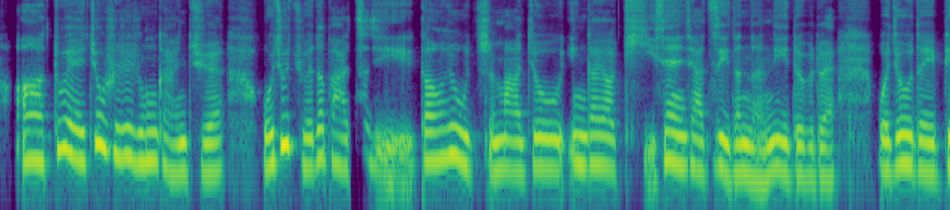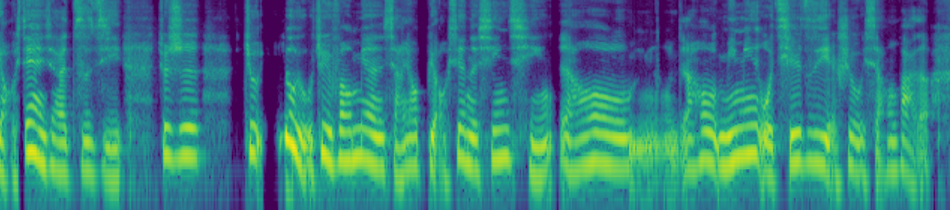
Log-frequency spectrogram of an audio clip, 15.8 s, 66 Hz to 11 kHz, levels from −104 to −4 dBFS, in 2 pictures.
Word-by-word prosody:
啊， 220 0 +1
对， 250 0 +2
就 325 +7 +4
是 250 -4 -1
这 245 - +1
种 215 0 +1
感 175 -6 -1
觉。 170 +1 -4 0.3
我 195 - +3
就 330 - +7
觉 195 -13 -3
得 235 - 0
吧， 205 -4 -6
自 245 - -12
己 335 +9 -6
刚 220 +2 0
入 240 -5 +3
职 175 - -6
嘛， 180 0 0
就 185 +1 +1
应 205 -1 -1
该 200 +1 -1
要 195 -1 -2
体 - - -9
现 220 -2 +1
一 - - +2
下 185 -3 -4
自 195 - -6
己 180 - +5
的 165 - -2
能 155 -1 +1
力， 180 -1 +3
对 160 -1 -3
不 150 - -7
对？ 150 -1 -6 0.3
我 180 -1 +1
就 200 +2 +4
得 175 -2 0
表 170 +2 -2
现 270 -1 +5
一 - - +3
下 180 -3 -2
自 175 +2 -4
己， 150 -3 -5 0.3
就 250 - 0
是 245 0 +1 0.3
就 - - -1 0.2
又 360 -4 +10
有 - - +4
这 255 -5 +3
方 225 +1 +2
面 220 -5 +3
想 160 -5 -6
要 190 +2 -1
表 - - -3
现 235 -4 -2
的 190 - +3
心 230 +6 -1
情， 160 -8 -3
然 185 -3 -4
后 200 -3 +2
嗯， 325 +1 -6
然 185 - -5
后 220 +1 +1
明 200 +4 +5
明 255 +1 +3
我 160 - +2
其 205 - 0
实 220 - +4
自 215 - -6
己 210 -1 -1
也 175 -3 +3
是 145 +7 -6
有 170 - -3
想 175 +2 -7
法 180 - -6
的， - - -10
200 Hz, 290 characters per minute, -22 LUFS, 175-230 Hz, 0.3 s, 又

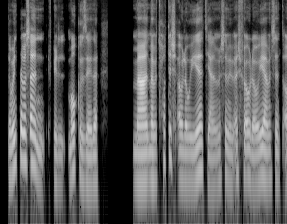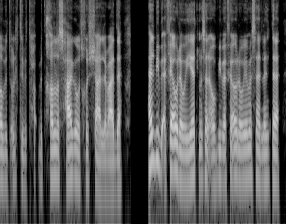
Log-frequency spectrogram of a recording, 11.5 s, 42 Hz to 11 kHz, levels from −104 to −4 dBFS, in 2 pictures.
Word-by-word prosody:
طب 135 - -2
أنت 180 +7 0
مثلًا 190 - +5 0.2
في 125 - -2
الموقف 115 +7 -4
زي 115 -2 -1
ده، 120 +1 -3 0.7
ما 120 0 +9
ما 125 0 +1
بتحُطّش 200 - -1
أولويات؟ 130 +4 0
يعني 110 +1 -3
مثلًا 135 +3 -3
ما - - -5
يبقاش 140 +4 -3
في - - -2
أولوية 125 -1 0
يعني 130 -2 +4
مثلًا 130 0 -4
آه، 125 - -1
بت 125 0 -14
قُلت 125 0 -13
بتح 110 -2 -14
بتخلّص 130 +1 -2
حاجة 130 +2 +1
وتخُش 125 0 -5
على - - +3
اللي 100 0 -3
بعدها. 100 0 0 0.6
هل 180 +3 +5
بيبقى 210 0 -3
في 170 - +2
أولويات 130 -3 0
مثلًا، 130 - -3
أو 115 - -3
بيبقى 125 -1 -5
في - - -5
أولوية 130 -1 -3
مثلًا 135 -1 -3
إن 120 - -11
أنت 125 -1 -2
125 Hz, 215 wpm, -27 LUFS, 120-135 Hz, 0.7 s, ما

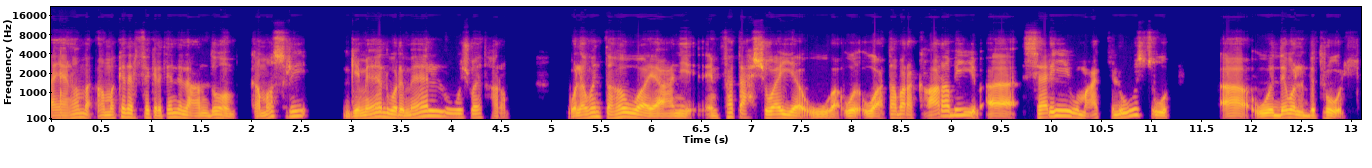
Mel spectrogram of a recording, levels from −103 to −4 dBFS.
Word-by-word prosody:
آه، - - 0
يعني 95 +2 -2
هُم 130 - -1
هُم 100 +1 -1
كده 140 +5 0
الفكرتين 130 +2 -2
اللي 110 -4 +1
عندهم 90 -1 -1 0.2
كمصري: 165 +1 -2 0.4
جِمال 110 +11 +1
ورِمال 125 - +2
وشوية 130 -2 -2
عرب، - - -8 0.6
ولو 150 - +1
أنت 155 -4 -3
هو 135 +1 +3
يعني 85 0 +1 0.2
انفتح 90 +12 -3
شوية 115 -1 +4
و 80 +1 0
و - - +3
واعتبرك 120 -1 -1
عربي 200 +4 +1
يبقى 85 -1 +1
ثري 160 +8 +3
ومعاك 130 - -2
فلوس 160 - -1
و 100 -2 +1 0.6
آه 90 +1 +2
ودُوَل 95 +7 +3
البترول. 95 - 0
120 Hz, 140 wpm, -20 LUFS, 95-145 Hz, 0.6 s, شوية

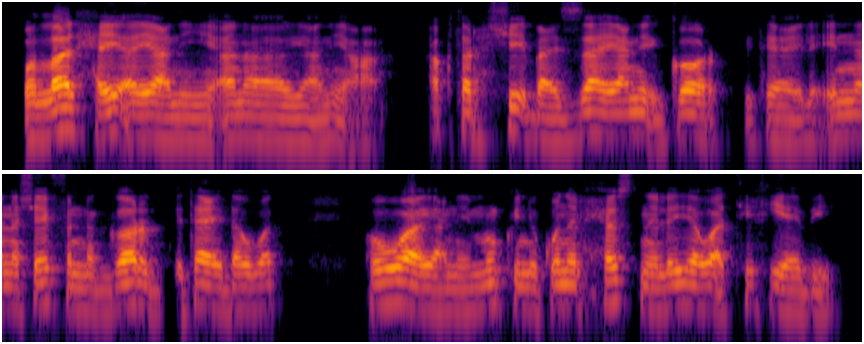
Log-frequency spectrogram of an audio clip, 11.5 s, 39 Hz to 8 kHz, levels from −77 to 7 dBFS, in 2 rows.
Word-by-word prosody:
والله 115 +6 +8
الحقيقة 145 -5 +3
يعني 105 -2 +1
أنا 110 -1 -1
يعني 100 0 -6
ع - - -8 0.3
أكتر - - -2
شيء - - -4
باعِزّها 100 +6 +1
يعني 120 +1 +1
الجار 115 +4 +1 0.2
بتاعي، 100 -1 -6
لإن 115 +2 -6
أنا 120 -1 -2
شايف 130 +3 -3
إن 110 -2 -4
الجار 125 +6 +3
بتاعي 120 -3 0
دوّة 115 +2 -4 0.6
هو 135 +2 +5
يعني 110 -2 +2
ممكن 120 0 -6
يكون 125 +2 -3
الحِصن 135 +1 -3
ليّا 120 +3 -1
وقت 120 +1 0
غيابي. 105 -5 -7
115 Hz, 140 wpm, -23 LUFS, 105-125 Hz, 0.6 s, والله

